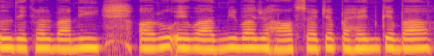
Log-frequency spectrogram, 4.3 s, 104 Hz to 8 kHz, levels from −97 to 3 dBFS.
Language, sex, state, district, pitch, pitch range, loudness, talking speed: Bhojpuri, female, Uttar Pradesh, Ghazipur, 195 Hz, 190-205 Hz, -15 LUFS, 165 wpm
